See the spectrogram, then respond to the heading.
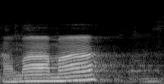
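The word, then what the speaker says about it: أمام: Kemudian Faransa, Prancis, amama, di depan. Itu perhatikan hamzahnya ya, penulisan hamzahnya di atas, maka itu amama. Kalau hamzahnya di bawah, imamun. Nah, kalau imamun domah tanwin. Tapi kalau amama fathah tanpa tanwin.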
